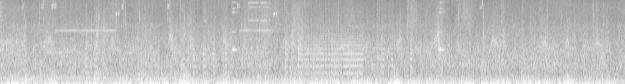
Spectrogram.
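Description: Short electronic beeps chime as menu options are picked.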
